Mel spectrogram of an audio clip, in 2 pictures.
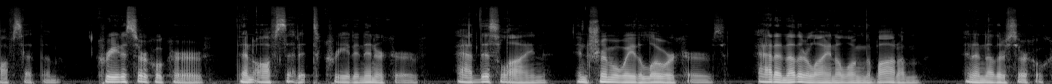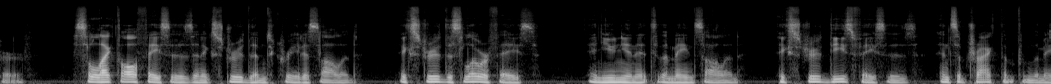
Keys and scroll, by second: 1.0 shift+c, 2.7 o.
